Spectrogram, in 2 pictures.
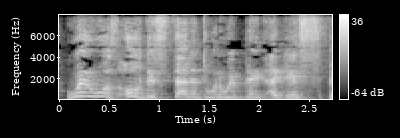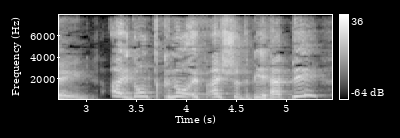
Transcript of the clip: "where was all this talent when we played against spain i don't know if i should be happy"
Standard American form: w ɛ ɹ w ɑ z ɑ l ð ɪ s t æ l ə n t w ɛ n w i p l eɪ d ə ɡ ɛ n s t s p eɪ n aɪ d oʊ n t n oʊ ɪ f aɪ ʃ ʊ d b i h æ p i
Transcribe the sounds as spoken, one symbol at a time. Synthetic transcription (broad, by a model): w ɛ ɹ w ɑ z ɑ l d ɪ s t æ l ə n t w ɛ n w i p l eɪ d ə ɡ ɛ n s t s p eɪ n aɪ d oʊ n t n oʊ ɪ f aɪ ʃ ʊ d b i h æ p i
